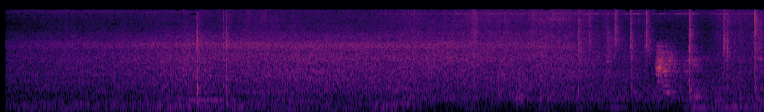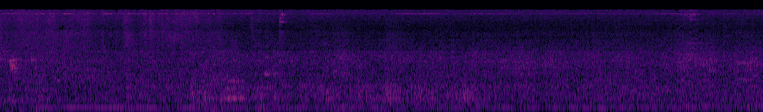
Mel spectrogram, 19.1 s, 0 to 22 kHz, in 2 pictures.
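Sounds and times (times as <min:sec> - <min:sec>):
ventilation hum: 0:00.1 - 0:19.0
footsteps on tile floor: 0:05.8 - 0:14.0
run of clicks: 0:06.4 - 0:10.2.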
